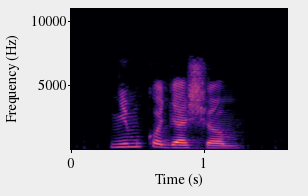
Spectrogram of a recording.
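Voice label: "нимкодясьӧм", Komi-Zyrian, female; kpv audio dict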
